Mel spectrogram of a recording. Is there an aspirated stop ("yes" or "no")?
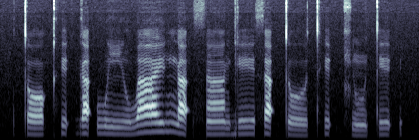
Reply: yes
